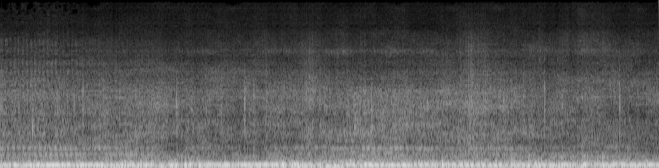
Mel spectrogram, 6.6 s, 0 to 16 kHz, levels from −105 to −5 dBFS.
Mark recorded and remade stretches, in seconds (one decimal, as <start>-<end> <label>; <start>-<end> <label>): 0.0-0.8 recorded; 0.8-6.6 remade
